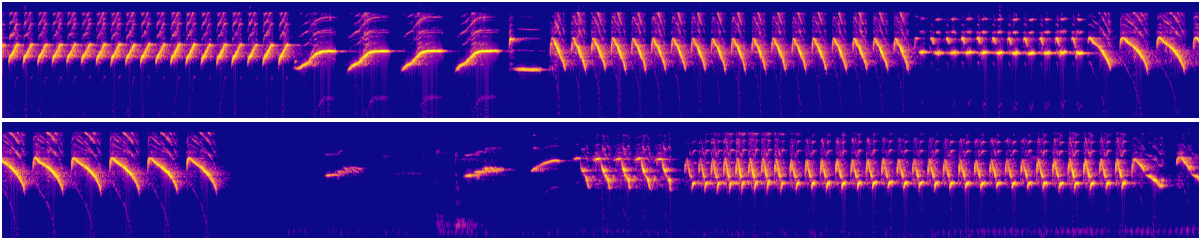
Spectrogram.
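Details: Varied canary song on a Friday morning: rapid trills alternating with sweeping whistled phrases and buzzy passages, a brief pause, then a long fast trill resumes.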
